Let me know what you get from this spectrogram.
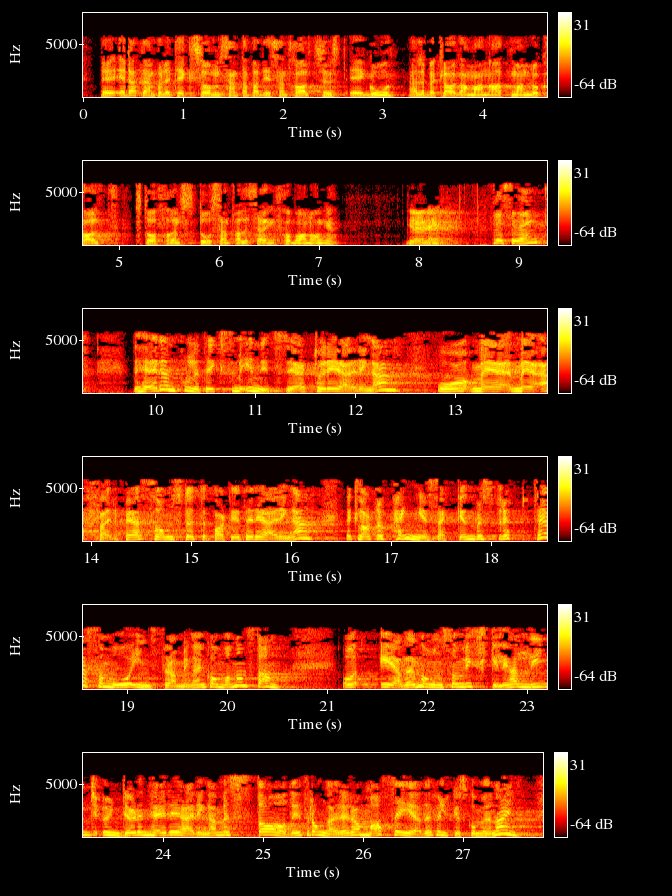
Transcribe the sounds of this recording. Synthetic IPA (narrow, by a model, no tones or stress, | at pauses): ɛʁd̪ɛt̪ːəæɛɪnpʊlɪt̪ʰɪkːsɔmsɛnt̪əɾpɑʈiːəsɛnt̪ʰɾɑːlt̪sʏnst̪ɛɡuːɛlːəɾbəkʰlɑːɡəmɑnɑt̪mɑnlʊkʰɑːlt̪st̪oːɾfɔʁɛnst̪uːʁsɛnt̪ɾɑlɪseːɾɪŋfɔʁbɑːʁnɔʊŋːə | ɡœnɪpʰɾɛsɪd̪ɛnt̪d̪̥ɛɦæɾɛnpʰʊlɪt̪ɪksɔmɪnɪt̪sɪeːʈ̚pɔɾɛjeːɾɪŋɑʔɔmɛmɛʔɛfæɾpeːsɔmst̪œt̪ːəpɑʈiːət̪ɪlɾɛjeːɾɪŋɑd̪̥ɛæɾkʰlɑːʈnɑt̪̚pʰɛŋːəsɛkːənblɪst̪ɾœpt̪ʰːɪlsɔmoːɪnst̪ɾɑmːɪŋɑɛnkʰɔmːɑnɑnst̪ɑn | ʔɔɛɖ̪ɛnuːənsɔmʋɪɾkəlɪhɑɭɪɡːʉnd̪əɖɛnɦæɾɛjeːɾɪŋɑmɛst̪ɑːd̪ɪt̪ʰɾɔŋːəɾəɾɑmːɑsɛəd̪ɛfʏlkəskʊmʉːnən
